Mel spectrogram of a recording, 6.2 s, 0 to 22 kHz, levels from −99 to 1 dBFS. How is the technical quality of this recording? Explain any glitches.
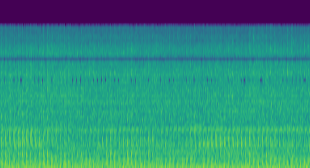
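Technical quality is poor throughout, with heavy lossy-coding damage from start to finish. The sound is dull, with nothing above about 11.2 kHz, and carries a gurgling, granular texture as upper detail flickers in and out. The likely cause is MP2 compression at a low rate, which fits a bitrate around 56 kbps. The coder divides the spectrum into 32 equal bands and, short of bits, shuts off the top ones and coarsely quantises the rest, producing this warbling roughness.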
